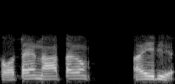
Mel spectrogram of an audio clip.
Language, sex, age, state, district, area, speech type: Malayalam, male, 18-30, Kerala, Kottayam, rural, conversation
